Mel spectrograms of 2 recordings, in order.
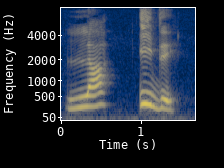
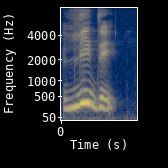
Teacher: Par exemple, je ne peux pas dire la idée, mais je vais dire l'idée. Il y a deux voyelles, le A et le I, l'une à la suite de l'autre, et je vais supprimer le A pour faciliter la prononciation. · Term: l'élision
